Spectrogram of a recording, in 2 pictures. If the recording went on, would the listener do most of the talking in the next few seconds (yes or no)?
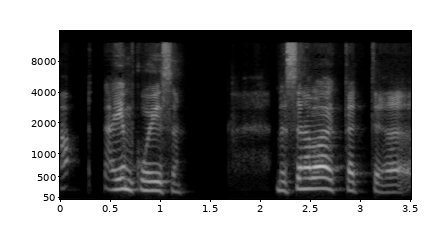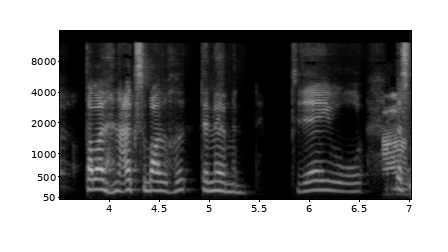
no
